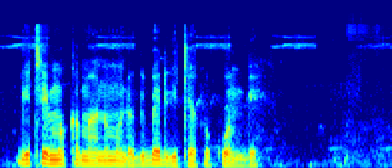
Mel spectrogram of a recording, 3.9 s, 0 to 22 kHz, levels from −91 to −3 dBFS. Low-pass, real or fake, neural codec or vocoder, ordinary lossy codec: 19.8 kHz; real; none; Opus, 16 kbps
